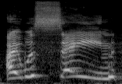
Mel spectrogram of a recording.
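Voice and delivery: high-pitched exasperation at yourself; exasperated whine. Real, not acted. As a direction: wail it in frustrated regret. Regrets ignoring own advice.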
